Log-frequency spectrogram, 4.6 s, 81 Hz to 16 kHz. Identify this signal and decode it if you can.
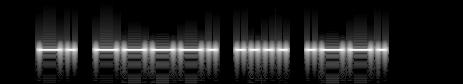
Morse code, heard as a keyed tone, about 20 wpm, 700 Hz. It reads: N9HP
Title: Speed Racing - USA Call Signs 17wpm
